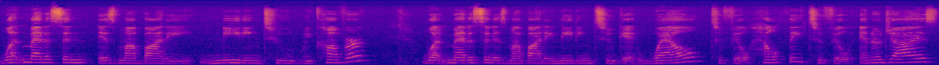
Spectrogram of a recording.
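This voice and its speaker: A woman's very deep, low voice with a slight Southern US accent, a fairly slow pace and ordinary pitch variation. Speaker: wellness coach. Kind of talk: tutorial. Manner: casual, conversational with frequent fillers.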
